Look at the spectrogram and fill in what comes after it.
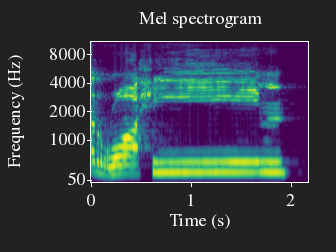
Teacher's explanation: نقف على الميم بالسكون العارض وقبله حرف مد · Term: عارض للسكون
